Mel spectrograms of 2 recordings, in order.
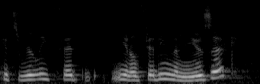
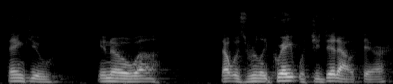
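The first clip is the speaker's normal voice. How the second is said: lower, relaxed man's voice; Gregory Hines; 9 semitones lower than usual. Retold or imitated. Gregory Hines praising the student, lightly voiced and lower. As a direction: lightly voice the kind tap legend. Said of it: "he looked down at me and he said".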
